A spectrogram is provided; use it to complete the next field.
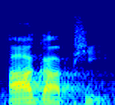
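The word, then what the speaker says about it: agape: 保罗这里讲的爱是阿嘎皮，它叫 A-G-A-P-E，懂了吧？这是希腊文的发音，翻译成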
